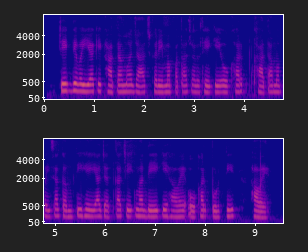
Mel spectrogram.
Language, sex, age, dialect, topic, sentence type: Chhattisgarhi, female, 18-24, Central, banking, statement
